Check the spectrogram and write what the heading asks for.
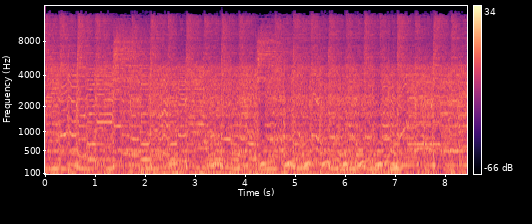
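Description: Live hard-rock band playing an instrumental passage: distorted electric guitar and electric bass over drums, with wavering bent low notes through the second half.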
